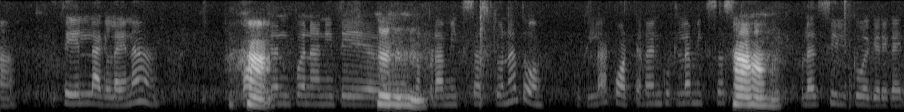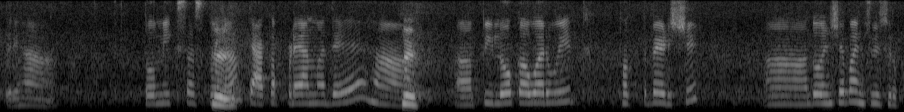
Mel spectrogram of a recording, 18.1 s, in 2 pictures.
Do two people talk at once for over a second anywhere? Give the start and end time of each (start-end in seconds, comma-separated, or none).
none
